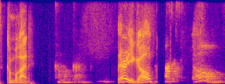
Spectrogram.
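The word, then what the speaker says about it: kammagar: It's kamagad.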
